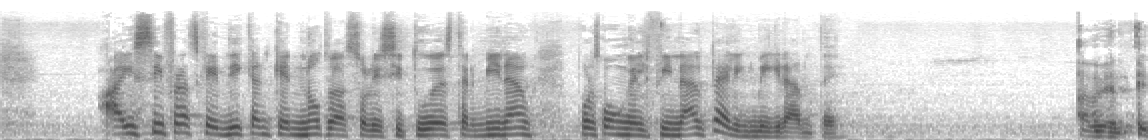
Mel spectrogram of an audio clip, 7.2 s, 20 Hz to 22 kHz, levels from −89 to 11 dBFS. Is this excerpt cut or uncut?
cut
